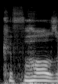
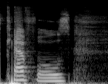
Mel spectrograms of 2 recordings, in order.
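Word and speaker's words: Keffals: to Amanda who said I was pronouncing uh Falls wrong it's keffels uh basically doubled his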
